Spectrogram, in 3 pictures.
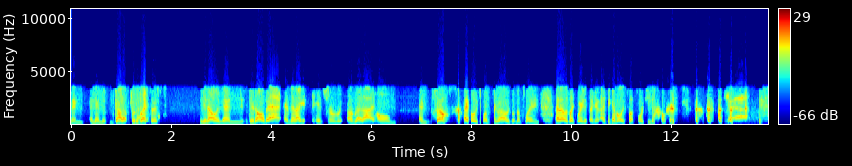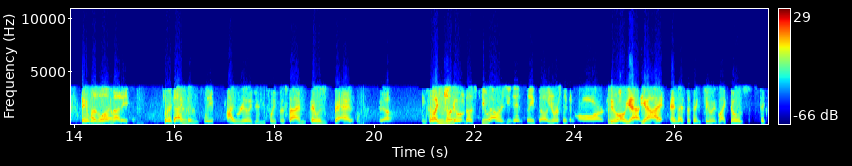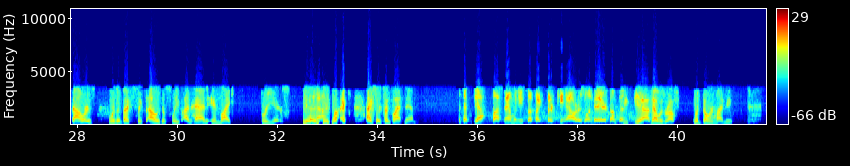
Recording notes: On The Road-A-Sode. Trying a call recording type of thing.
